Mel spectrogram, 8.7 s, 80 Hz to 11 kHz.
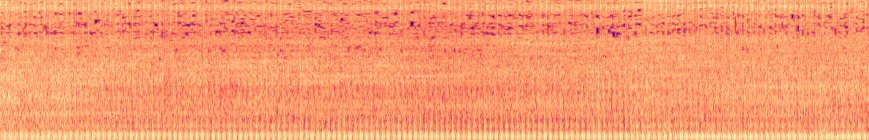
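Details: Honda GX160 5.5 hp single-cylinder engine, previously pulling as if it had no compression, runs after a valve clearance adjustment (IN 0.15 mm, EX 0.20 mm) and reassembly: a steady, even putter with no misses, knocks or valve clatter, running normally.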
